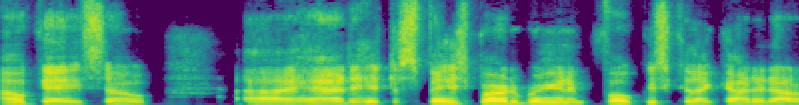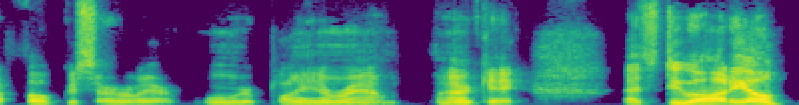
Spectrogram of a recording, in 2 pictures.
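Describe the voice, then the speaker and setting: A man giving a casual, step-by-step software tutorial, thinking aloud and talking through each keypress informally. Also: mid-range voice, a little fast, gravelly, no echo. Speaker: screen reader tutorial instructor.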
